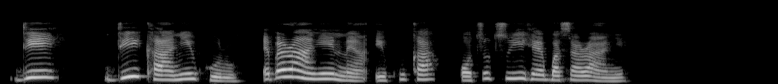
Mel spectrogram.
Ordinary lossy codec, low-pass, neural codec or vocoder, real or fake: none; 7.2 kHz; none; real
